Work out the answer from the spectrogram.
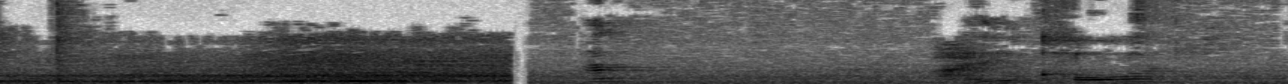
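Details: African grey parrot talking: nearly two seconds of dense, speech-like chatter, a sudden break, then a few short voiced syllables rising and falling, ending with brief murmured words.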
